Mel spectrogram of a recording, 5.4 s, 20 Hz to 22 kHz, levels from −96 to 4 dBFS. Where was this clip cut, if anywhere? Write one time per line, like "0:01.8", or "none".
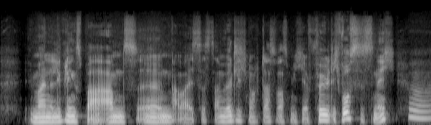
0:02.1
